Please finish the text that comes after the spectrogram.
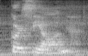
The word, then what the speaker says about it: Kurseong: it it becomes cursion you can maybe say kursi the hindi chair individual and om only is something we can all pronounce easily right so cursey plus om kurcian or you can go through the syllable wave which is cursing on either ways pronunciation remains the same curseon and i hope that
